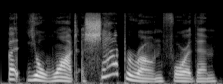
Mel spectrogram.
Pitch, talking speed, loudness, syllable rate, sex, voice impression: 185 Hz, 190 wpm, -16 LUFS, 5.0 syllables/s, female, very feminine, adult-like, slightly middle-aged, slightly thin, very tensed, powerful, bright, slightly hard, very clear, fluent, cool, intellectual, slightly refreshing, sincere, calm, slightly friendly, reassuring, elegant, slightly sweet, lively, strict, sharp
